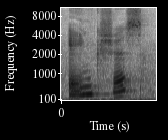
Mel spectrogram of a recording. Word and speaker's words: anxious: lot of spanish speakers have a problem of pronouncing this word it's anxious from the word anxiety so anxious people are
